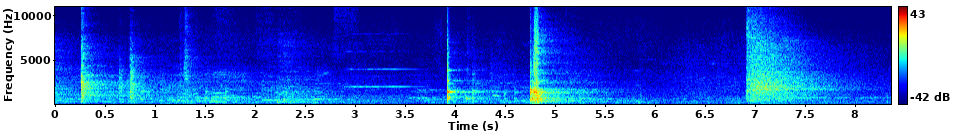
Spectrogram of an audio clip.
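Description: Loaded barbell and red Eleiko calibrated steel plates clanking at a squat rack: a few light knocks, then two sharp loud clanks about a second apart near the middle. Near the end comes a burst of hiss that fades over about a second.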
